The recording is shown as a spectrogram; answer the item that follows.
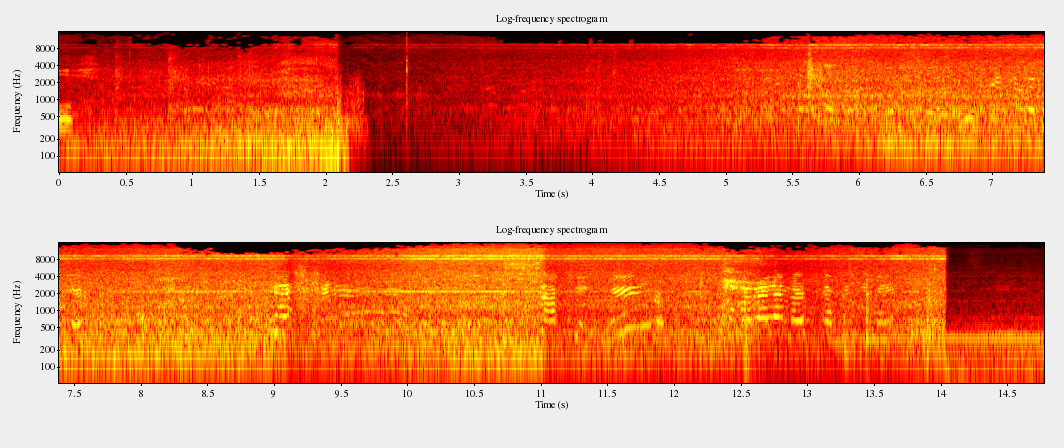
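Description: Outdoor airport noise: a steady hum at first, then after a sudden drop about two seconds in, the steady hiss and rumble beside a parked jet airliner fades up, with scattered voices over it.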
